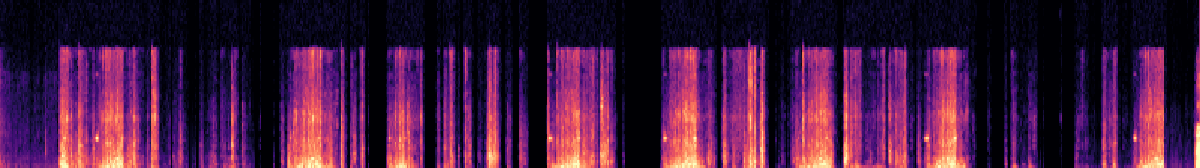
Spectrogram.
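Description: Domestic sewing machine stitching a seam in short, choppy bursts, each cut off suddenly, with fabric handling between them.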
